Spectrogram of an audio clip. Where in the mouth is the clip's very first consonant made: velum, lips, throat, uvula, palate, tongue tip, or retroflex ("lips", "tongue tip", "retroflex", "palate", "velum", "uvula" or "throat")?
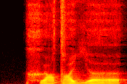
velum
